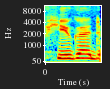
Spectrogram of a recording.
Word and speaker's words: hygge: There's a Danish word spelled H-Y-G-G-E, but pronounced hygge.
